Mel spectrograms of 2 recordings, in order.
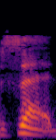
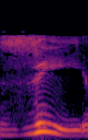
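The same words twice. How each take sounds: First: The letter is said the British way, as zed. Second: The letter is said the American way, as zee.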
